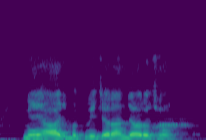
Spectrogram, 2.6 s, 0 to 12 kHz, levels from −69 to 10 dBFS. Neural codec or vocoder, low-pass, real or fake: codec, 16 kHz, 6 kbps, DAC; 7.2 kHz; fake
